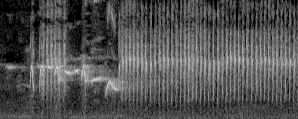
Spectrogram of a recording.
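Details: Javan tesia calling in the wild, used for luring and as a master sound: a brief high whistled flourish leading into a sustained, very high, evenly pulsed buzzing trill lasting nearly two seconds.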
